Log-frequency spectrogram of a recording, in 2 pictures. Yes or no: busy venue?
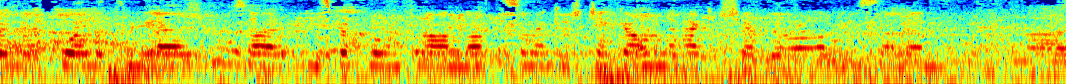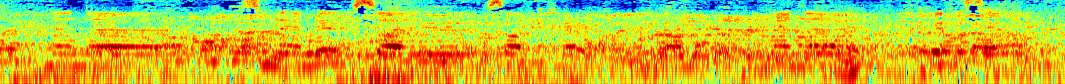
yes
